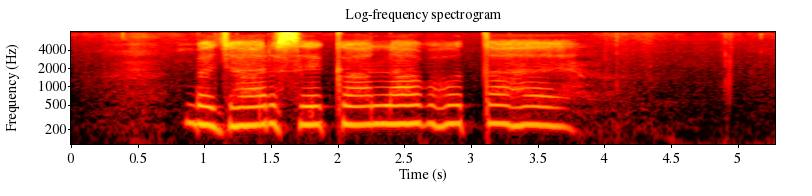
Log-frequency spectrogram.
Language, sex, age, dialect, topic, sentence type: Magahi, male, 25-30, Central/Standard, agriculture, question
